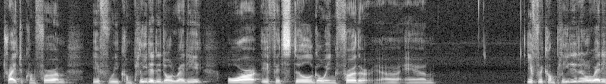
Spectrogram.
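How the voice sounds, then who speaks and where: A man's voice: medium pitch, mellow. A young man hosting a stock trading stream, casually analyzing charts and thinking aloud in a rambling way, with plenty of fillers.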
